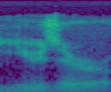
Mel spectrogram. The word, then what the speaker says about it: USR: Moving on from temp, we have USR, pronounced user or Universal System Resources.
